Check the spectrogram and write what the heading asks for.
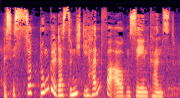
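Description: A woman voicing a friendly, lively young male bat in a storybook read aloud, chatty and bright. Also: mid-range voice, normal speed, a little hiss or hum, close to an everyday voice. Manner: bright and chatty, sleepy when woken.

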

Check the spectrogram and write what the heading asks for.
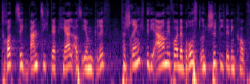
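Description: At medium pitch and normal speed, a woman reads a children's story aloud in a lively, expressive way.

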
